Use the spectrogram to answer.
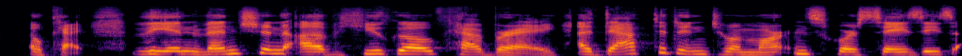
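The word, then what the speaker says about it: Cabret: New York Times bestseller, The Invention of Hugo Cabra. Is that pronounced right? It is. Okay. The invention of Hugo Cabay adapted into a Martin Scorsese's Oscar-winning movie Hugo.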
